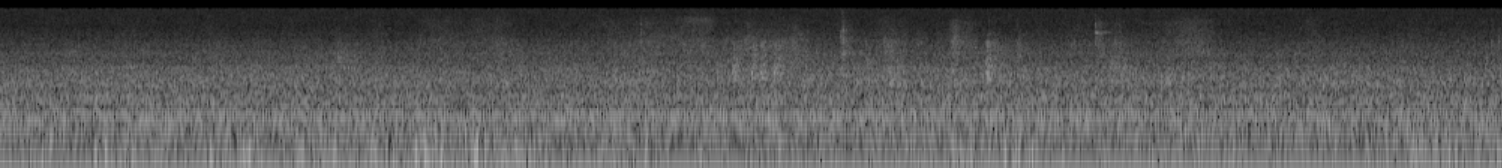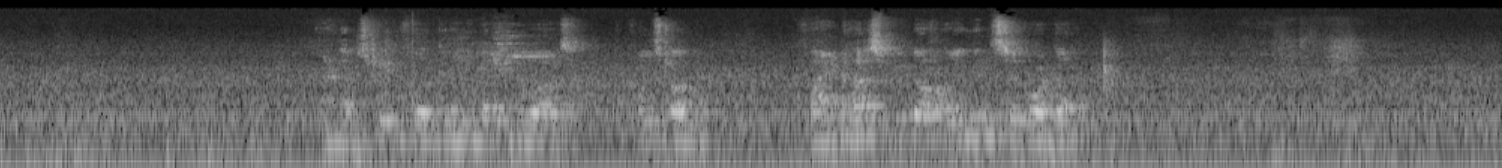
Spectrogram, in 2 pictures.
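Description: A marker squeaks and taps on a whiteboard.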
